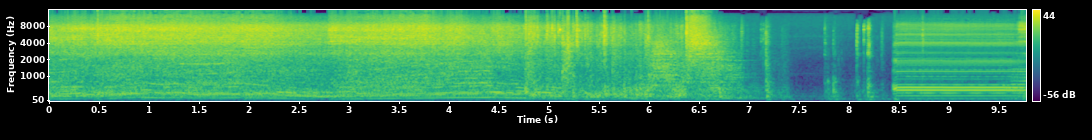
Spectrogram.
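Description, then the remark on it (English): A car engine revs loudly and rises in pitch as a car careers into a yard, knocking over a pile of junk, then cuts off abruptly with a few clattering knocks before a brief, steady tone starts. “The doctor's car careers into the yard, knocking over a pile of junk.”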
